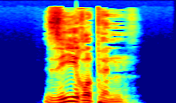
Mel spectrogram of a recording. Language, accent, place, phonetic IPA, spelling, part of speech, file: German, Germany, Berlin, [ˈziːʁʊpn̩], Sirupen, noun, De-Sirupen.ogg
- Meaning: dative plural of Sirup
